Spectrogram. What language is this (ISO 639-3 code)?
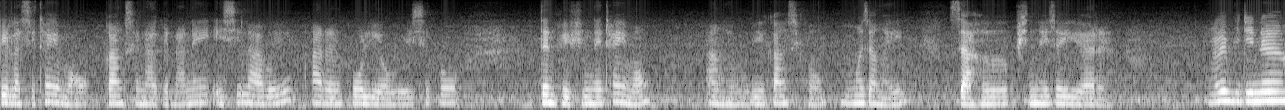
brx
